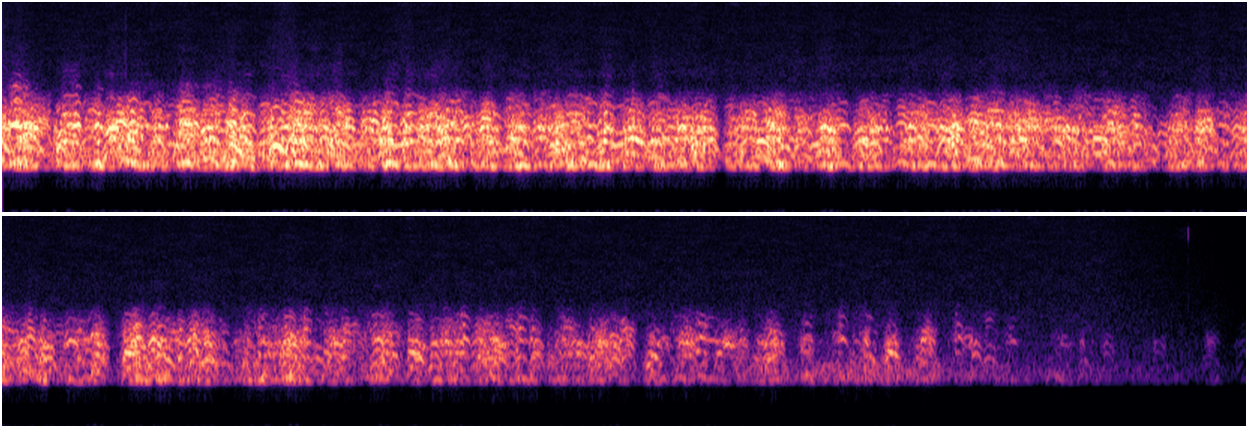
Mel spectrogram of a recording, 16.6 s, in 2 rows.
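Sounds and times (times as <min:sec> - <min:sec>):
barnacle goose calling: 0:00.0 - 0:16.5.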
